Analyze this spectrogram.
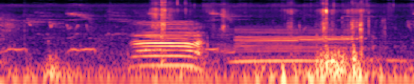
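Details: Cattle of a herd bounding down a green village hillside. Two drawn-out moos, the second longer and flatter, follow faint chirps of small birds earlier in the recording.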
